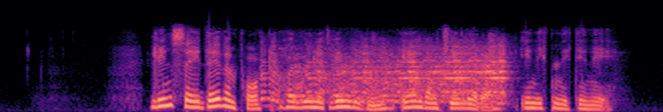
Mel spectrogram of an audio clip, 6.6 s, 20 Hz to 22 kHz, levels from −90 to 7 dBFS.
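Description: Feedback echo between two devices runs from 2.61 s to 5.3 s. A second device in the room is replaying what the first microphone sent, and that microphone captures the playback again. Its echo canceller only removes its own device's output, so it passes this sound through. The speech returns at roughly half-second intervals, each pass thinner and more ringing, with the loudest repeat only about 5 dB below the direct speech, all within the call path's band limit near 8 kHz.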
